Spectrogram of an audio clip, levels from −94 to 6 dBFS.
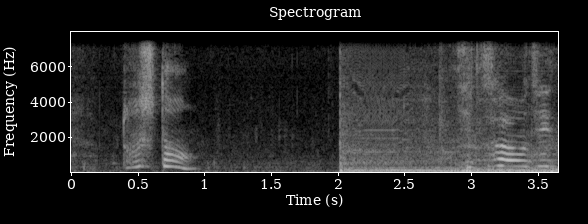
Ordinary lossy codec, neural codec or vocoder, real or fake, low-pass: none; codec, 16 kHz in and 24 kHz out, 2.2 kbps, FireRedTTS-2 codec; fake; 7.2 kHz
